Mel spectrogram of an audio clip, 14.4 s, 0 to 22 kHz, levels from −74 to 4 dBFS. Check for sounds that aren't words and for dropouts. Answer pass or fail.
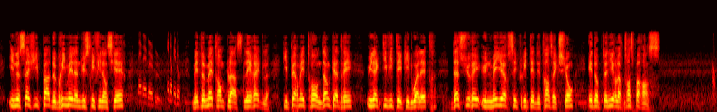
fail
